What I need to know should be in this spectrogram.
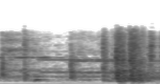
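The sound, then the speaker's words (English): A door being opened while a woman is helped toward the stairs: a few separate soft thuds and clunks, then a denser burst of rattling knocks, all over a faint steady hum. “Just lean on me, Mrs. Denton. Let me get the door.”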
